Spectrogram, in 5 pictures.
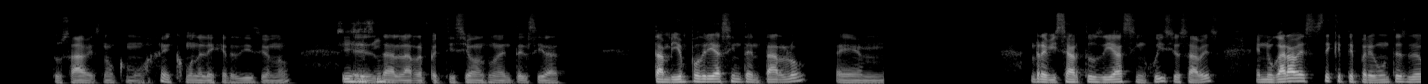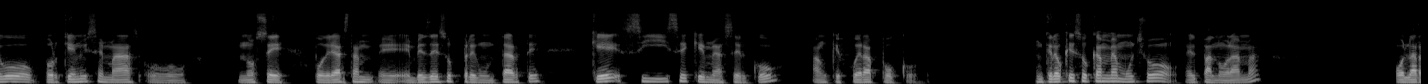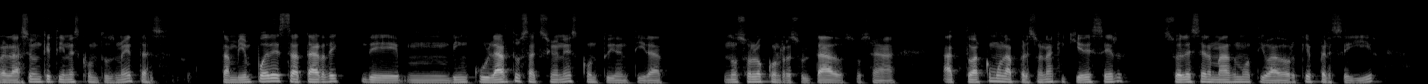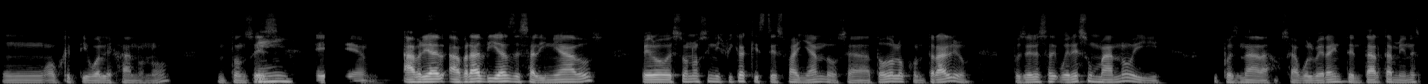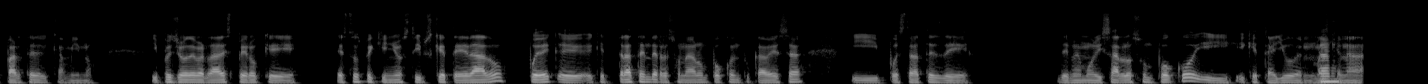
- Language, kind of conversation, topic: Spanish, advice, ¿Cómo puedo alinear mis acciones diarias con mis metas?
- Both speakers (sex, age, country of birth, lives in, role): male, 20-24, Mexico, Mexico, advisor; male, 30-34, Mexico, Mexico, user
- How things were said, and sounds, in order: laughing while speaking: "como como en"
